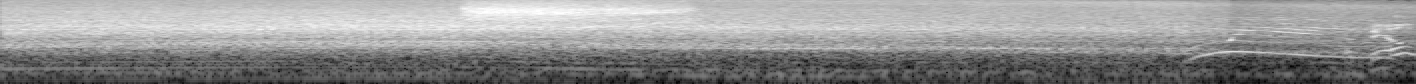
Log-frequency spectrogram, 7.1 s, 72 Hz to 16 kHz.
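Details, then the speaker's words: Mitsubishi Delica 4WD van with a 3-litre V6 on the dyno, first full-throttle pull, making 87 kW: a loud engine roar, then a short squeal as the load dropped and the tire unloaded. Belt squeak is suspected, possibly the tire. "that sounded like a belt a belt or a even it might have even been a tire something funny happening when the tire unloaded"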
